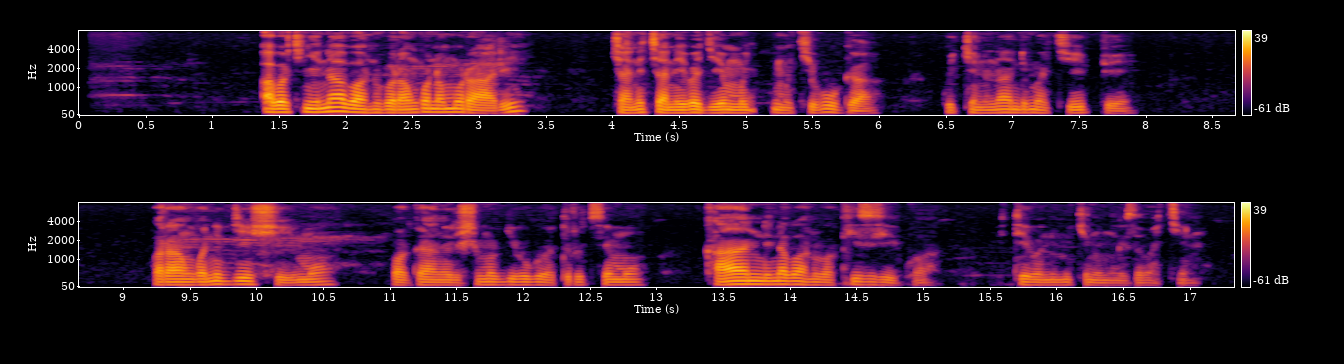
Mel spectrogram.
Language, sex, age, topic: Kinyarwanda, male, 25-35, government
